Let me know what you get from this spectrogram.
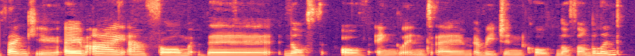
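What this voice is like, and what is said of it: Northern English accent. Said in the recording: “I love your accent. You got a nice little accent going on there.”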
